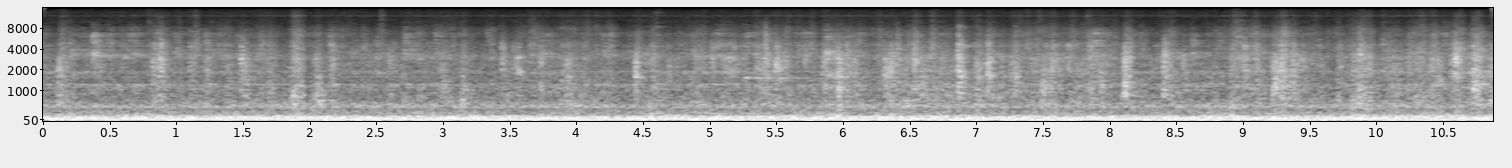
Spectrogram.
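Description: Massey Ferguson tractor engine running steadily under load, heard from inside the cab, with an irregular clatter of knocks as a trailed Kivi Pekka stone picker rakes up stones and lifts them into its hopper.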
